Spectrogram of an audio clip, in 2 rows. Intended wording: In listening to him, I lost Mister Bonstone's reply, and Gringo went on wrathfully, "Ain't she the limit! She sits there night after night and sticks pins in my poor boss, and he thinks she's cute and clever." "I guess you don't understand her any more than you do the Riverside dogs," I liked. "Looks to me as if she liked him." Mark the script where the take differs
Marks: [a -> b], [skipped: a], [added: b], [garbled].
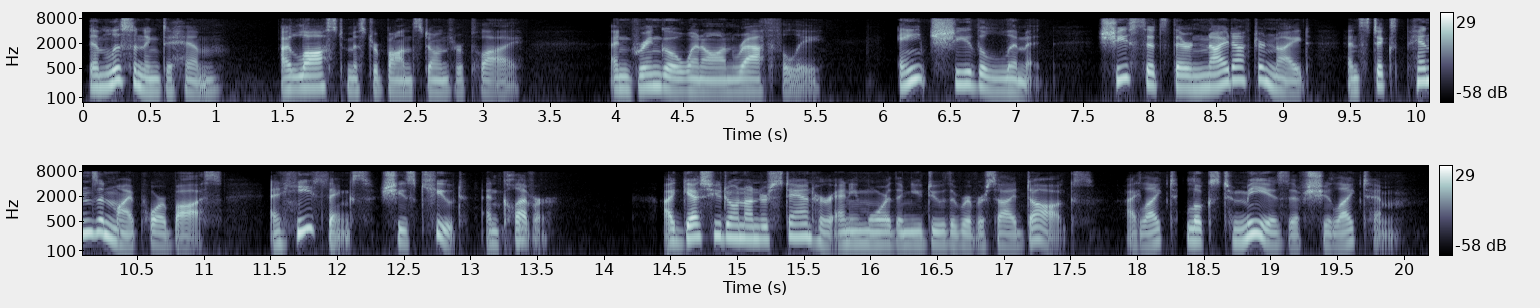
In listening to him, I lost Mister Bonstone's reply, and Gringo went on wrathfully, "Ain't she the limit! She sits there night after night and sticks pins in my poor boss, and he thinks she's cute and clever." "I guess you don't understand her any more than you do the Riverside dogs," I liked. "Looks to me as if she liked him."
